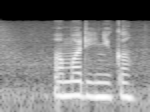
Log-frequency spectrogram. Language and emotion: Russian, neutral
